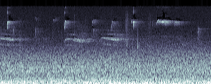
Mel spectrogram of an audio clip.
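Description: Small songbirds chirping, a string of short high chirps about once or twice a second, over a steady low background rumble.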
